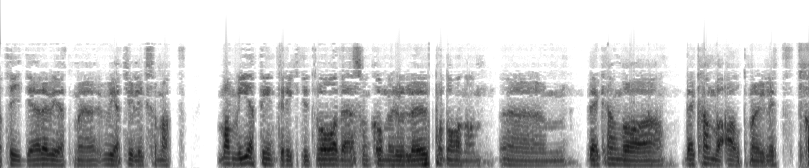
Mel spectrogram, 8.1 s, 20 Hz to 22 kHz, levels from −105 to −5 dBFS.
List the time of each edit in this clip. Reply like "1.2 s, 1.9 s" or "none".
2.0 s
